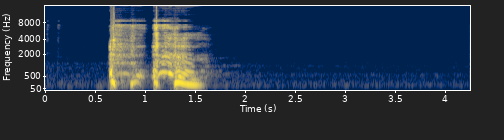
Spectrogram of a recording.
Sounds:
Cough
